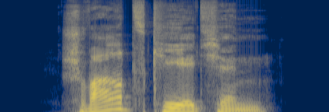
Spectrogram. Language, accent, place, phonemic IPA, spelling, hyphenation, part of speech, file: German, Germany, Berlin, /ˈʃvartsˌkeːlçən/, Schwarzkehlchen, Schwarz‧kehl‧chen, noun, De-Schwarzkehlchen.ogg
- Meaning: the European stonechat (a bird in the flycatcher family, Saxicola rubicola)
